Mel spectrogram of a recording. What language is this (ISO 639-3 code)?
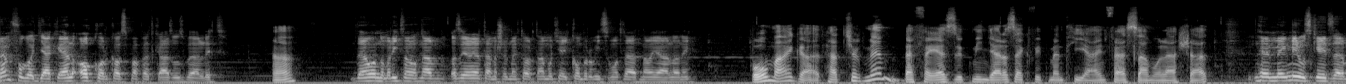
hun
